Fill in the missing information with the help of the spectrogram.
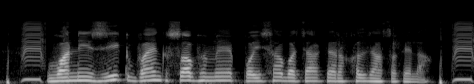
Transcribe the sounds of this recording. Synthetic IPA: ʋanizikbɛ̃ŋksəbʱmepəɪsabət͡ʃakeɾəkʰəld͡ʒasəkela̰

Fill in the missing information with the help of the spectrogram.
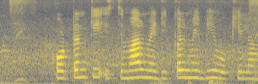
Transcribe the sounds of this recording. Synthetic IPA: koːʈənkiʔɪst̪eːmaːlmeːɖikəlmẽbʱiʋoːkʰelaː

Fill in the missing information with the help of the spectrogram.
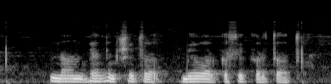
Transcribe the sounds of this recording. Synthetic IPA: naːnbɛ̃ːkɪ̃ŋkʃeːt̪ɾəbeːʋaːɾkəsekəɾt̪at̪o̥

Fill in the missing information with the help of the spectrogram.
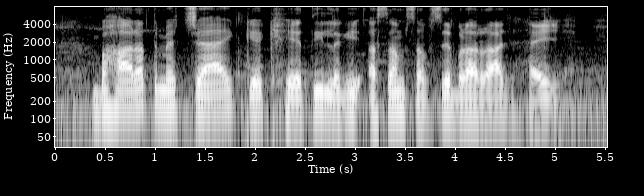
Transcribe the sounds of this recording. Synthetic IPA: bʱaːɾət̪mẽt͡ʃaːjkekʰeːt̪iləɡiʔəsəmsəbsebəɽaɾaːd͡ʒhɛi

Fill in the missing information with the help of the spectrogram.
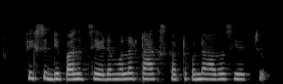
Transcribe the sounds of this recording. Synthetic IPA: pʰiksɖipaːsiʈt͡ʃɛːjɐɽɐmʋɐlːɐʈaːkskɐʈːukuɳɖaːd̪ɐːsɐjʋɐt͡ʃːu

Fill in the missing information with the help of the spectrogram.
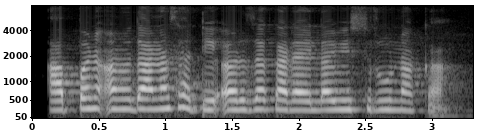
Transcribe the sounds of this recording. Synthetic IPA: apəɳə̰nud̪anasaʈiːʔəɾd͡zəkəɾajlaʋisɾuːnəka̰

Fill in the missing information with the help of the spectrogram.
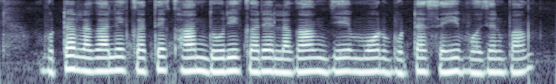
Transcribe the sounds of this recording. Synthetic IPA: bʱʊʈːaləɡaːlekət̪ekʰaːnd̪uːɾikəɾẽləɡaːmd͡ʒeːmoːɾbʱʊʈːaseɦibʱoːd͡ʒənpaːm

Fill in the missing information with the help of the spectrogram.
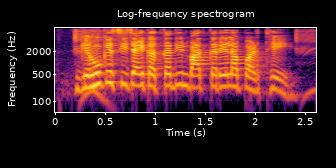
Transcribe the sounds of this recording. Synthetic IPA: ɡeɦũkesit͡ʃaːikət̪̚kad̪inbaːt̪̚kəɾelapəɽt̪ʰe

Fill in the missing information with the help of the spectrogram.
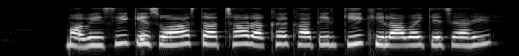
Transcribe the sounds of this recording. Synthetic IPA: məbesikeswast̪ʰəətːʃʰaɾəkʰəkʰat̪iɾkikʰilabəket͡ʃaɦi

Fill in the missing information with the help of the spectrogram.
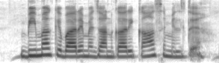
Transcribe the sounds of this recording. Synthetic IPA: biːmakebaːɾemẽd͡ʒaːnkaːɾikɐɦãsemɪlt̪ɦɛ̰ː

